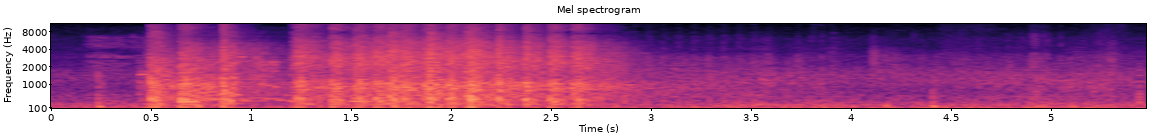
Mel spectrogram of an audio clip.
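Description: Rapid bursts of automatic gunfire from Combine soldiers in Half-Life: Alyx, dense rattling volleys for about two seconds, then fading into a quieter windy ambience.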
